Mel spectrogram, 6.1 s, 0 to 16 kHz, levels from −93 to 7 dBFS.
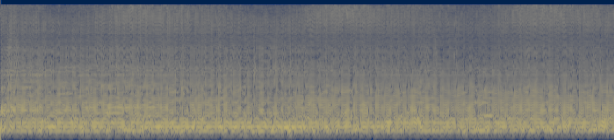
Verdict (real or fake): fake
